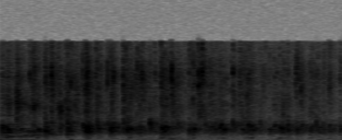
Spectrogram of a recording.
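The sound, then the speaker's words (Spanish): An audience breaks into applause, a dense, steady wash of many hands clapping that holds at an even, moderate level for a few seconds without letting up. “un fuerte aplauso, Señor.”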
